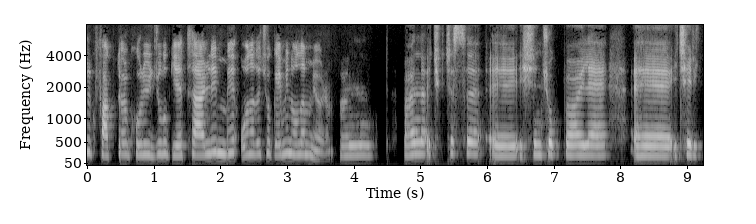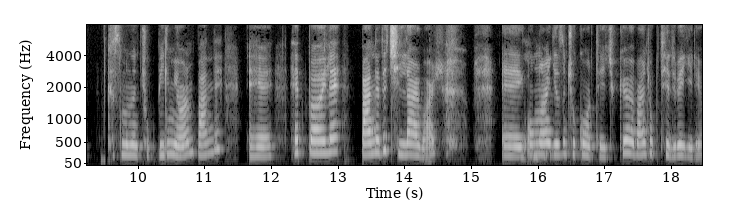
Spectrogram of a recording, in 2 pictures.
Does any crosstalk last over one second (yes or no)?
no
